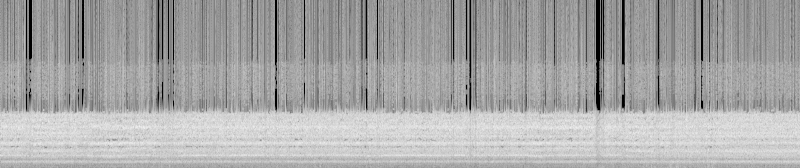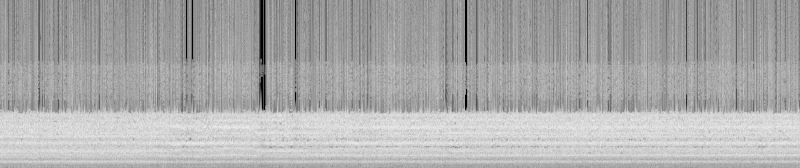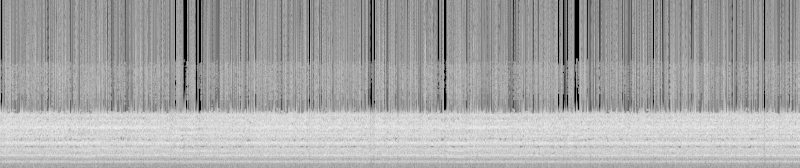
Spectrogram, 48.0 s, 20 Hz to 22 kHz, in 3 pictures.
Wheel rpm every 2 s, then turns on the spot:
220, 220, 230, 230, 230, 230, 220, 210, 210, 220, 220, 230, 230, 230, 230, 240, 230, 230, 230, 230, 230, 230, 230, 230.
none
